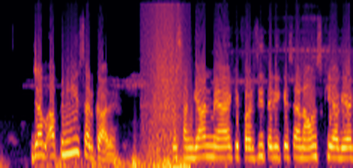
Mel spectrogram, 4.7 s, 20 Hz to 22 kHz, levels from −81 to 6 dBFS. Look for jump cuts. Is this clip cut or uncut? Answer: cut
